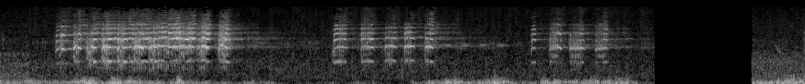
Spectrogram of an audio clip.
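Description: A bird giving three bursts of rapid chattering calls, the first about a second and a half long and the next two shorter, over a low rumble. The sound cuts out completely for about a second near the end.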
